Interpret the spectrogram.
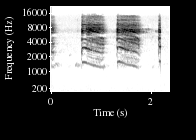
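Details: A blue jay in the woods of Northern Virginia in the morning gives its harsh call: two noisy squawks about half a second long, followed by a brief clipped note, with little else heard.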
